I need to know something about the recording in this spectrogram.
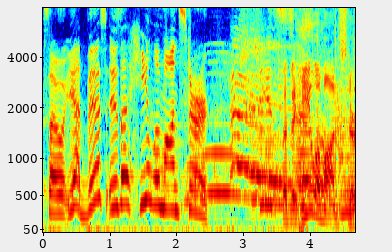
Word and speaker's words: Gila: request okay uh talk to us about the hila monster yeah so a lot of people pronounce it Gila monster it's spelled GI laa but if you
